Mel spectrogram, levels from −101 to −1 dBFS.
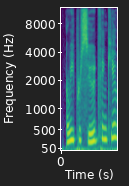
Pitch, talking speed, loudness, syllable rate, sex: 250 Hz, 280 wpm, -15 LUFS, 7.5 syllables/s, female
